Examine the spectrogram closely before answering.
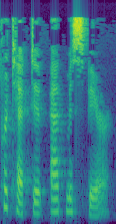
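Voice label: "protective atmosphere", English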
